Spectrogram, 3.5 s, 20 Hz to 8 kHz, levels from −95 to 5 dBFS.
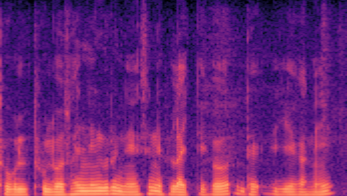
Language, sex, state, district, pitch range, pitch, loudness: Chakma, male, Tripura, Dhalai, 105-120 Hz, 110 Hz, -17 LUFS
